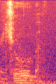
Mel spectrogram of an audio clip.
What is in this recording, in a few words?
"sun", Kibembe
